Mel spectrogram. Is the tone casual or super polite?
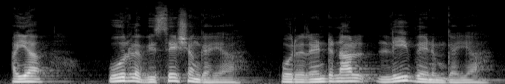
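super polite. It is said in a super polite tone.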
